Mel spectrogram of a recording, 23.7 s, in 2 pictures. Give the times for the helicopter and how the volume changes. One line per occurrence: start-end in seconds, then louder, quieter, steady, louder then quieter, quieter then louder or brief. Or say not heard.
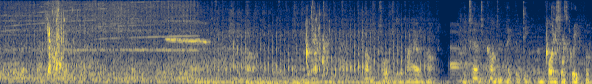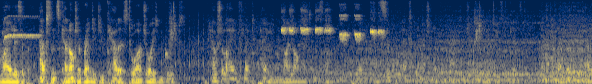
0.0-23.6 quieter then louder.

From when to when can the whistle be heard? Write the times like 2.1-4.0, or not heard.
3.3-5.0, 11.8-12.7, 17.4-19.5.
